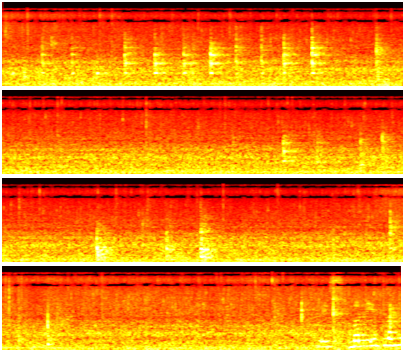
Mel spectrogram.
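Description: Diced red onion sizzling steadily in hot oil in a frying pan, with scattered clicks and scrapes of a wooden spoon against the pan, most of them in the first few seconds and again near the end.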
